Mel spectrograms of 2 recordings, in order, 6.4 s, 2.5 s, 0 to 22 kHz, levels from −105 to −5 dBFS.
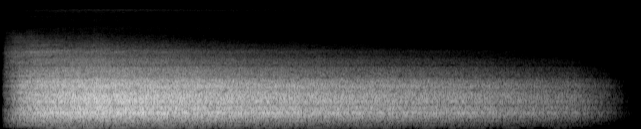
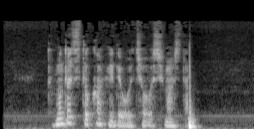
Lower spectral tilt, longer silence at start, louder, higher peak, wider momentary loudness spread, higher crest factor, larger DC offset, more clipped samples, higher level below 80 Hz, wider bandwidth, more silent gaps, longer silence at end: second, -5.5 dB/octave vs -7 dB/octave; second, 0.1 s vs 0.5 s; second, -28 LUFS vs -24 LUFS; second, -12 dBFS vs 0 dBFS; first, 19 LU vs 9 LU; second, 18 dB vs 24 dB; neither; neither; second, -74 dBFS vs -34 dBFS; second, 6 kHz vs 11.5 kHz; neither; first, 0.8 s vs 0.55 s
